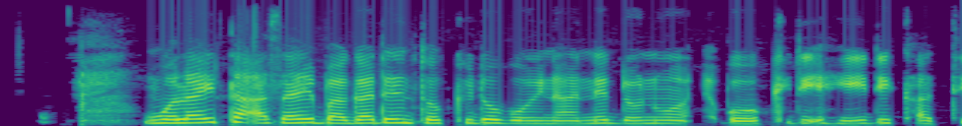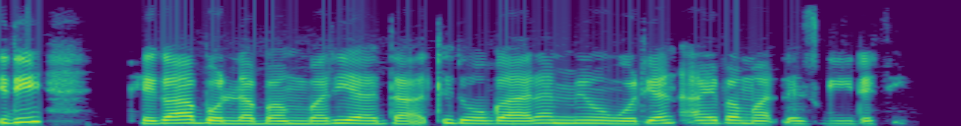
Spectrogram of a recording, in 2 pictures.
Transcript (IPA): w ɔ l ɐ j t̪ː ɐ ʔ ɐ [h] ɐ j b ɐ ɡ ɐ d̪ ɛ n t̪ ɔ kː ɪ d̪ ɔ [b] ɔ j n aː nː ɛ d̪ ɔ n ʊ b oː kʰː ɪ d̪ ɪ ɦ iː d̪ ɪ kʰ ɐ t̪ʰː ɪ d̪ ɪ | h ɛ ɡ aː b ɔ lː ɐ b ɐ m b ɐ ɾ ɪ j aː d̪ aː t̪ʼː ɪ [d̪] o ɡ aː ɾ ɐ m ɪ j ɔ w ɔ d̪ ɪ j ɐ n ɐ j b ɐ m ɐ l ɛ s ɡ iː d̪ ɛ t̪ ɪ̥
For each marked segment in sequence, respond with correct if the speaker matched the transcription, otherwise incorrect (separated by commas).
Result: incorrect, correct, correct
